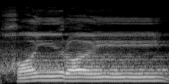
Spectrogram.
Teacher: ini tanwinnya masuk ke ya jadi bacanya khoiro yay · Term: Idgham Bighunnah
